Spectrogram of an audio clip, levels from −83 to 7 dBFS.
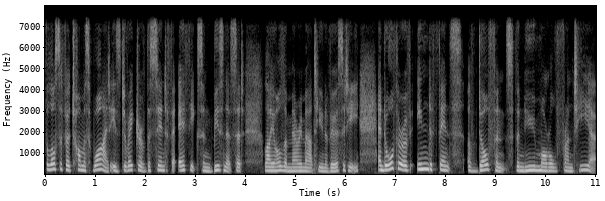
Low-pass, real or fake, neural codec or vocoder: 7.2 kHz; fake; codec, 16 kHz, 0.8 kbps, ZipCodec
